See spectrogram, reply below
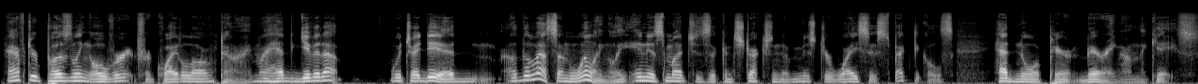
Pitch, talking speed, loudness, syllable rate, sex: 130 Hz, 180 wpm, -18 LUFS, 4.8 syllables/s, male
